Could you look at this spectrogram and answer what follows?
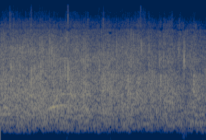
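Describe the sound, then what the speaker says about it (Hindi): Applause from an audience at an Urdu poetry recital, a dense, loud, steady clapping that fills the whole stretch without pause. "आप लोग अगर तालियां बजा रहे हैं तो मिलके बजाते हैं"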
